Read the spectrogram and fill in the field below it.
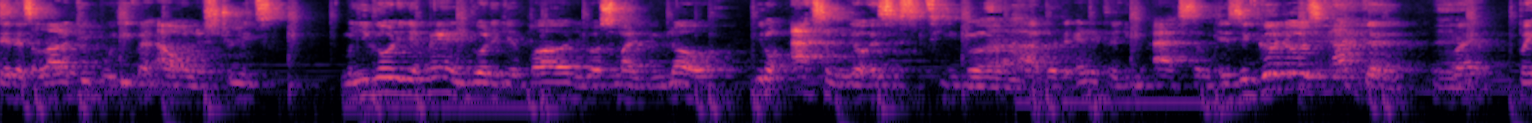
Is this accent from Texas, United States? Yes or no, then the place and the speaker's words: no; New York City, New York, United States; I live in the Bronx. You from the Bronx? Yeah, I'm from Highbridge.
